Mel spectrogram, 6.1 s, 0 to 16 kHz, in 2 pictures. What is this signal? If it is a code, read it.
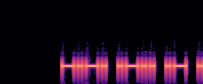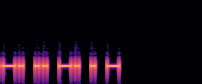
Morse code, heard as a keyed tone, about 21 wpm, 700 Hz. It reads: CLARINET
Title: Easy Words - Speed-Racing with Hints - 20wpm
